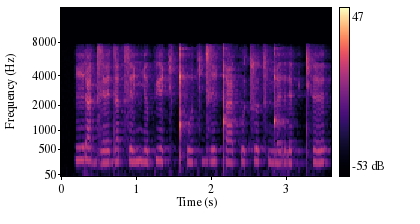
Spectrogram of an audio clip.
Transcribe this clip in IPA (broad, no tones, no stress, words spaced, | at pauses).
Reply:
iɾæ d͡ze dæt͡sɪ ɲɪ pʲec ǃʰucd͡ziǃækut͡s ut͡sŋ͡ǃɪrɪk cʰɪ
